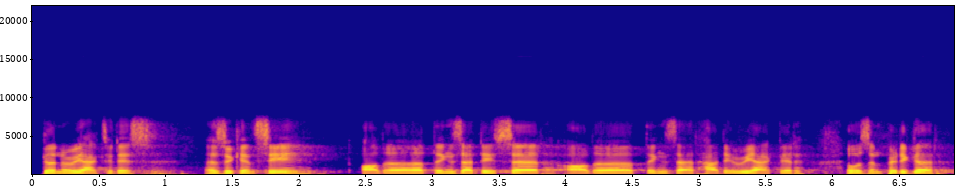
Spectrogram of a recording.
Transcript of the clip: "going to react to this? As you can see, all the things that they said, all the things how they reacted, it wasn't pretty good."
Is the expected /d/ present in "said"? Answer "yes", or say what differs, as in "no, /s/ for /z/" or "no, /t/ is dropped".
yes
